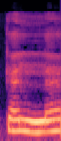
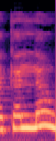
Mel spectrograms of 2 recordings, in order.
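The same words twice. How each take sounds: First: كلا with a long held final "aa"; madd when joining. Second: Said in the usual way. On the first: Shown as a demonstration. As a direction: stretch the last vowel of كلا for four counts. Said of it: "وقت الوصل نقول إيه؟". (مد الألف في "كلا" أربع حركات) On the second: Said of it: "خلاص مفيش مد".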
